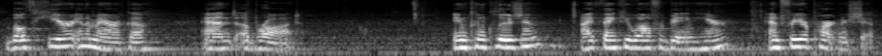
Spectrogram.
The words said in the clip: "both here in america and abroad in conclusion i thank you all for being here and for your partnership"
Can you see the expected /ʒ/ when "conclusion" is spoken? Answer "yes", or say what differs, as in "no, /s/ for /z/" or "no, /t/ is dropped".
yes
